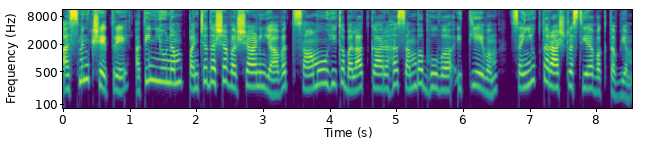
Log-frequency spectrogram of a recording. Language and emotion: Sanskrit, neutral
